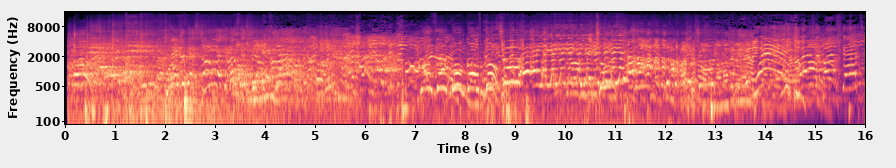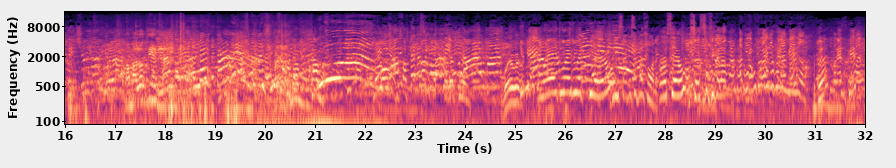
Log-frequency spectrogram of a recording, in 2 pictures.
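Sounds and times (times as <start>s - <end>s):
children and adults chattering: 0.0s - 32.0s.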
